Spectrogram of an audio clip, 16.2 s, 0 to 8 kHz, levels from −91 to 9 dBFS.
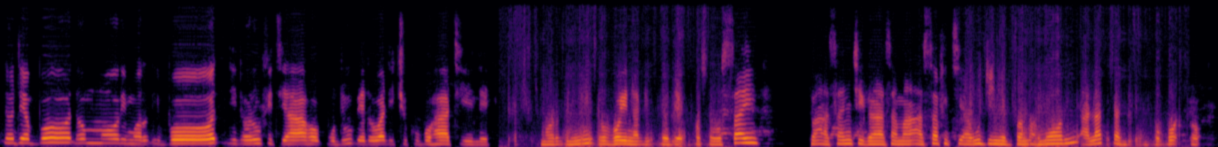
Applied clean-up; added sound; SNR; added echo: neural separator model SepFormer DNS4.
